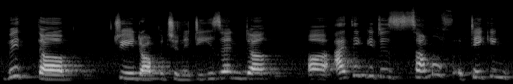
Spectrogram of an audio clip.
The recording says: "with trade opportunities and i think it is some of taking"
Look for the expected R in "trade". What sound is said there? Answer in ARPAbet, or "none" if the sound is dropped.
R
